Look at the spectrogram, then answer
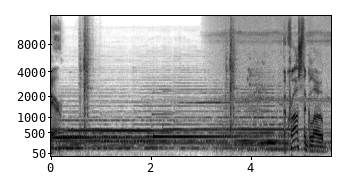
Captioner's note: slides clicking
